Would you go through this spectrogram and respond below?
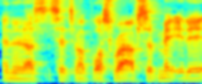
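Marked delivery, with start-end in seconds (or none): none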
